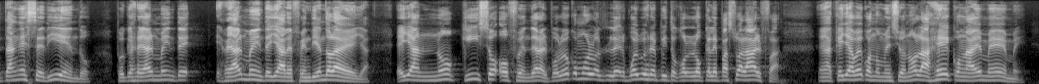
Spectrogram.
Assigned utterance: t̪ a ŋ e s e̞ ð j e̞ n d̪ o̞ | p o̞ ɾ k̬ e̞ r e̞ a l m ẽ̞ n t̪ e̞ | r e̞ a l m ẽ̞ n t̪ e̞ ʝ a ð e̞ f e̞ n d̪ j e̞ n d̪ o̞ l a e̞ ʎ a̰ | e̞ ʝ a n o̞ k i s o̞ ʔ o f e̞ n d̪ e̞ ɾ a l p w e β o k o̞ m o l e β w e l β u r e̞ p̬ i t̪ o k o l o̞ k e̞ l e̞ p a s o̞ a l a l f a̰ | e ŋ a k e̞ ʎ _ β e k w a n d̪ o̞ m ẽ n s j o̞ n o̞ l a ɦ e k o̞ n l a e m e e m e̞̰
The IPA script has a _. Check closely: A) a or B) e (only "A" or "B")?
A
